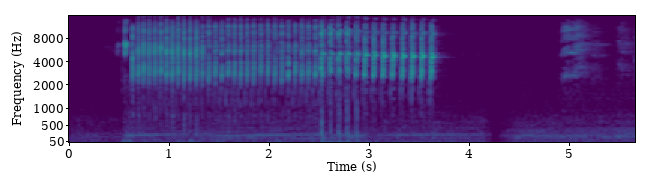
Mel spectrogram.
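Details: Lovebird calling to its companions: a fast, steady buzzy rattle of pulsed high notes lasting about three seconds, then a brief softer screechy call, over a faint low hum.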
